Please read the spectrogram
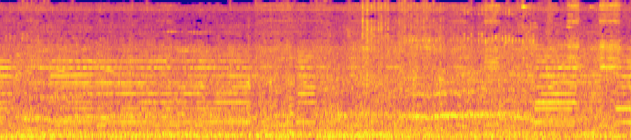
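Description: Car horns honking in celebration in a busy street over traffic rumble and crowd noise. One long steady horn blast fades just after the start, a short one sounds about three seconds in, and another begins near the end.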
